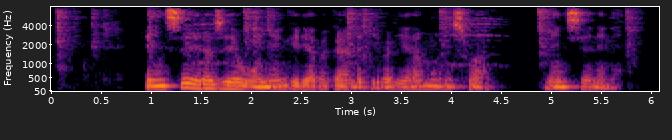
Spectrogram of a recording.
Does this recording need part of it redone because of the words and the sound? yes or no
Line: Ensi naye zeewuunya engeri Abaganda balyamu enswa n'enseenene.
yes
